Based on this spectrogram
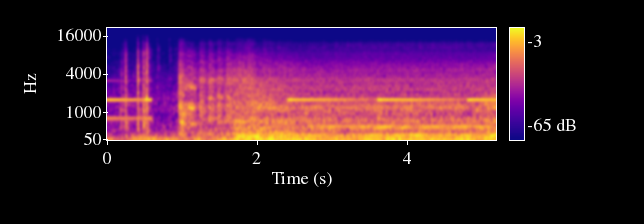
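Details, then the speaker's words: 2005 Toyota Camry LE 2.4 L automatic that had a check engine light and rough running, started after replacing the number 3 ignition coil: brief cranking catches cleanly into a steady, even idle with no stumble; now runs smooth. "Now it's running really smooth. Okay, so the vehicle runs good."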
